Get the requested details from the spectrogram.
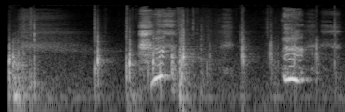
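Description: Hard-soled shoes step quickly across a hard floor.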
